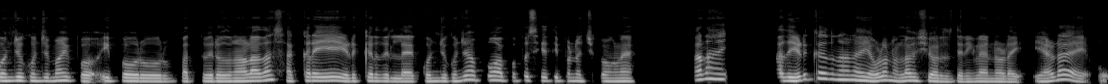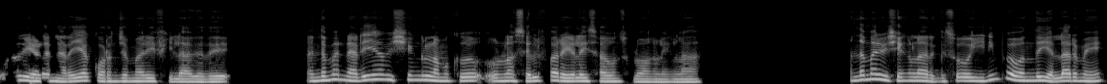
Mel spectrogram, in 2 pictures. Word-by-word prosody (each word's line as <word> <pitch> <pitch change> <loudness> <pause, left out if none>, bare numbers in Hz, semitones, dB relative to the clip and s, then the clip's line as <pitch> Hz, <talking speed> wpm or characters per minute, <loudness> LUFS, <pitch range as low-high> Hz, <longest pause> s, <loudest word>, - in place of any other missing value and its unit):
கொஞ்சம் 170 0 +3
கொஞ்சமா 160 +1 +1
இப்போ 170 -3 -3 0.2
இப்போ 160 +1 -3
ஒரு 145 -1 +3
ஒரு 140 -1 0 0.2
10 140 +1 -5
20 145 0 +2
நாளாதான் 165 +8 +3
சர்க்கரையே 170 +3 +1
எடுக்குறது 150 +1 0
இல்ல. 140 0 0 0.2
கொஞ்சம் 150 0 0
கொஞ்சம் 200 +8 0
அப்போ 195 0 -7
அப்பப்போ 165 +1 -7
சேர்த்திப்பேன்னு 160 -1 -4
வச்சுக்கோங்களேன். 145 -1 -2 0.6
ஆனா, 260 +4 +1 0.7
அது 170 - +2
எடுக்கிறதுனால 230 -1 0 0.2
எவ்ளோ 170 +5 +3
நல்ல 160 +2 +1
விஷயம் 155 -1 0
வருது 135 -2 -2
தெரியுங்களா? 135 +1 -1
என்னோட 130 -2 0 0.4
எடை, 215 +7 +1 0.4
உடல் 195 -1 -3
எடை, 160 +1 0
நிறைய 145 +5 +2 0.2
குறைஞ்ச 145 0 0
மாரி 145 0 +2
ஃபீல் 130 -2 -1
ஆகுது. 125 0 +1 1.0
இந்த 190 - +3
மாரி 225 -2 0
நிறைய 195 +6 +2 0.2
விஷயங்கள் 205 -1 +1
நமக்கு 165 +1 -1 0.3
ஓனா 160 +1 +1
செல்ப்‌ஆ 165 +4 +1
ரியலைஸ் 155 +1 +2
ஆகும்னு 140 0 0
சொல்லுவாங்க 125 -2 -2
இல்லைங்களா? 120 +1 -1 1.6
அந்த 200 +4 +1
மாரி 240 -1 +3
விஷயங்கங்கள்லாம் 175 -2 +1
இருக்கு. 140 +1 -4
சோ - - -2 0.2
இனிப்ப 230 - 0
வந்து 175 +1 +2
எல்லோருமே 160 0 +2
160 Hz, 145 wpm, -23 LUFS, 145-175 Hz, 1.6 s, கொஞ்சம்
